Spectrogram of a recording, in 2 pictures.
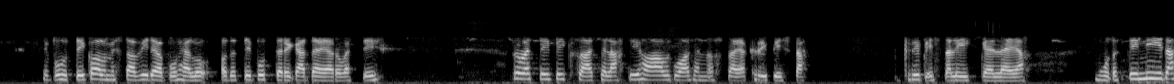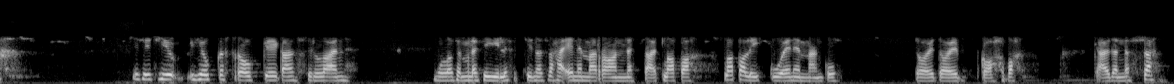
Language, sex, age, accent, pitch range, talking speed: Finnish, female, 30-49, native, 170-215 Hz, 120 wpm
